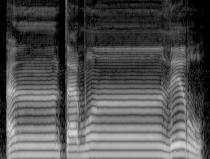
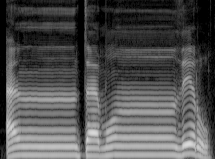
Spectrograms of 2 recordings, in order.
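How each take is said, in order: No difference in how they are said.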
